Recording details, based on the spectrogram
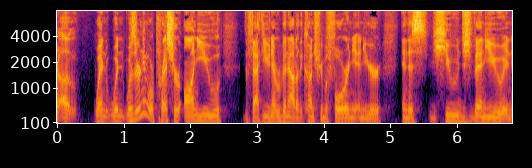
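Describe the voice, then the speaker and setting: A male host asks questions in an upbeat, friendly way. His pitch is mid-range and the recording is dry and close. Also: fairly bright tone, dry recording. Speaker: show host. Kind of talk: hosted interview.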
